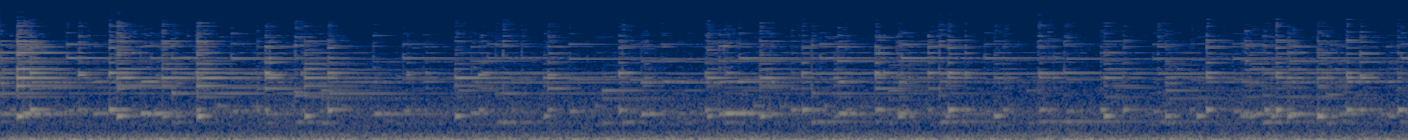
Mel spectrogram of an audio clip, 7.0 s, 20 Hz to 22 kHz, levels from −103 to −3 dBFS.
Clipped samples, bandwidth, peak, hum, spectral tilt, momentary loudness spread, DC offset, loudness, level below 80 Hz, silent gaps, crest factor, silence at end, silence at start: under 0.1%; 12.5 kHz; -32 dBFS; none; -2.5 dB/octave; 7 LU; under 0.1%; -53 LUFS; -56 dBFS; none; 18 dB; 0 s; 0 s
